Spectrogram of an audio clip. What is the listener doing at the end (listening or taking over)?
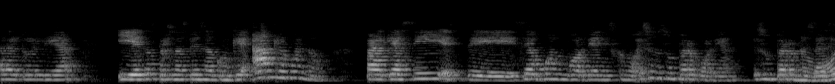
listening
